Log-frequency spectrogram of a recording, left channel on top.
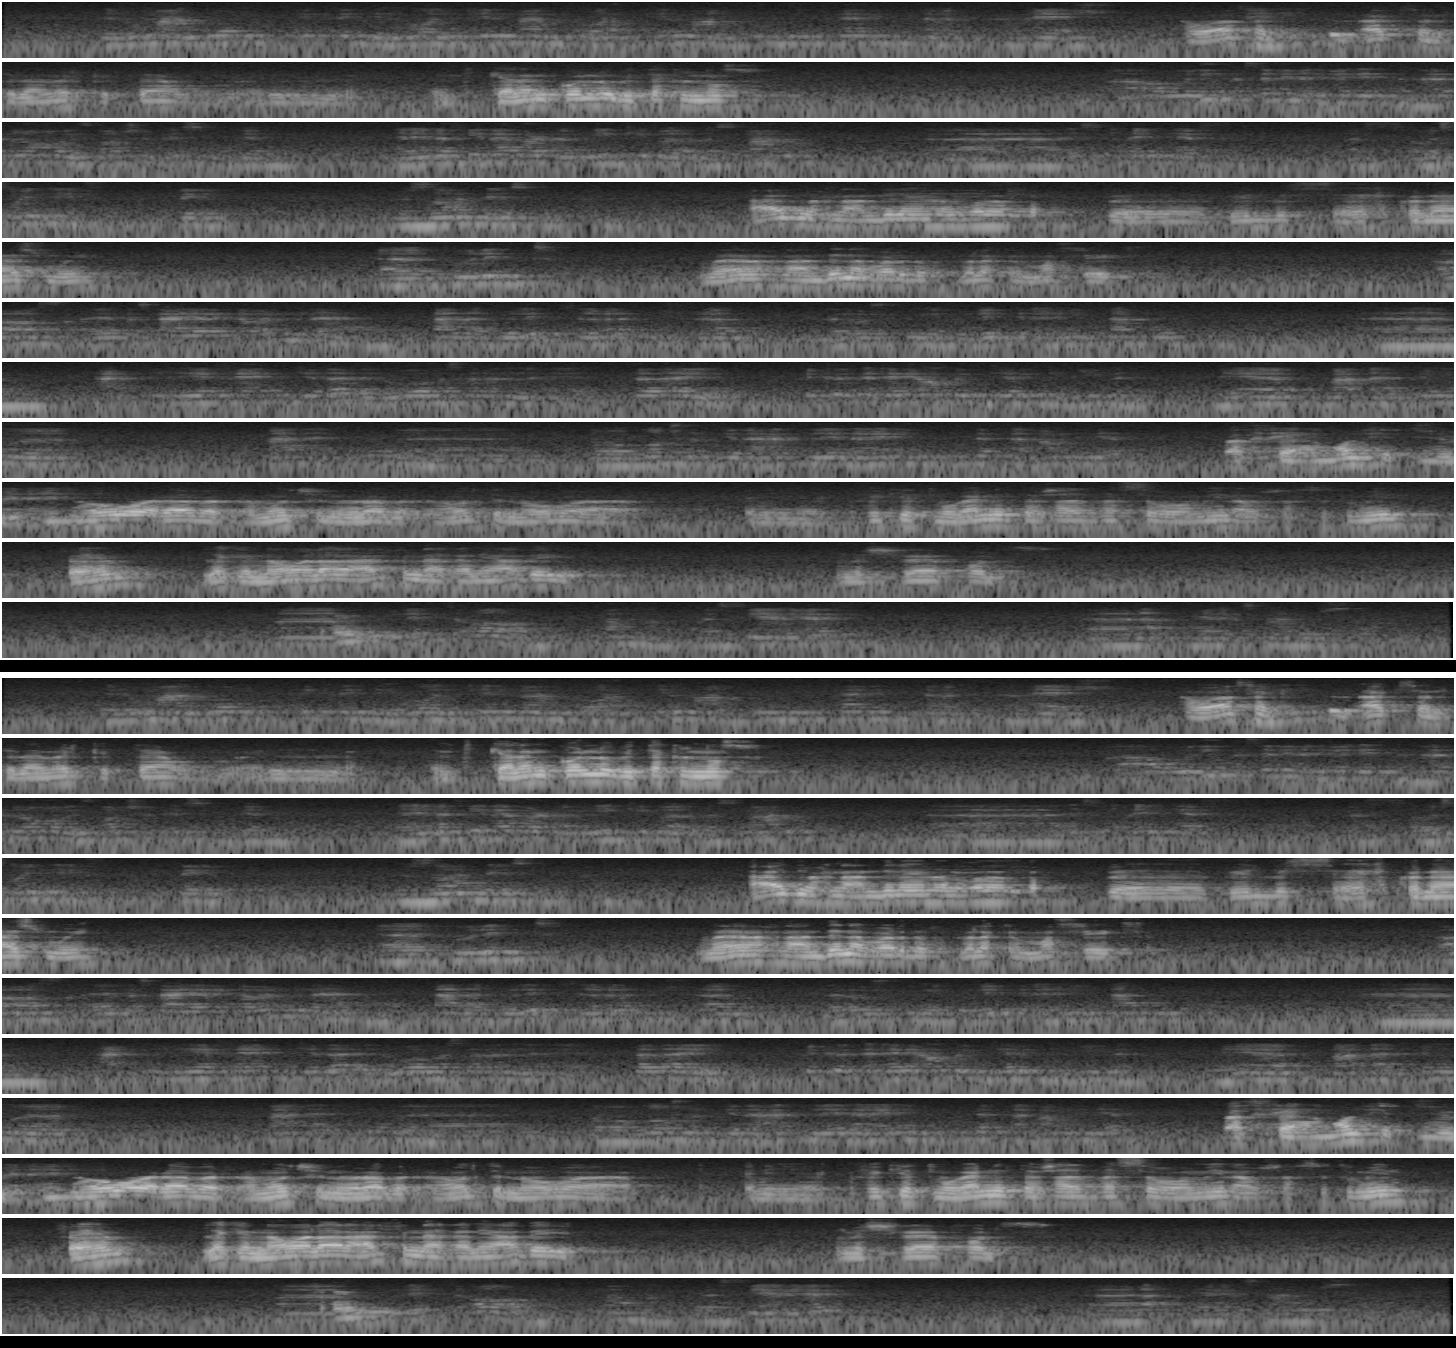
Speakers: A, on the left (about 90°); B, on the right (about 40°).
A: لان هم عندهم فكره ان هو الكلمه ورا الكلمه على طول دي فاهم انت ما تفهمهاش
B: هو اصلا
A: فاهمني
B: كمان الاكسنت الامريكي بتاعه ال... الكلام كله بيتاكل نصه
A: آه، آه، وليهم اسامي غريبه جدا عارف اللي هو ما بيظهرش باسمه كده يعني انا في رابر امريكي ب- بسمع له آه اسمه ان اف بس هو اسمه ان اف حرفيا مش ظاهر باسمه فاهم
B: عادي ما احنا عندنا
A: آه
B: هنا الولد
A: في
B: اللي هو ب- بيلبس <laughs> قناع اسمه ايه
A: آه توليت
B: ما احنا عندنا برضه خد بالك المصري يكسب
A: اه ص- آه، بس يعني كمان آه، بتاع ده توليت خلي بالك مش رابر يعني انا بشوف ان توليت الاغاني بتاعته آم، عارف اللي هي فان كده اللي هو مثلا آه، ابتدى ي- فكرة أغاني عمرو دياب الجديدة اللي هي بعد 2000 و بعد 2018 كده عارف اللي هي الأغاني الجديدة بتاعت عمرو دياب
B: بس
A: بلاقي
B: انا
A: إن
B: ما
A: توليت
B: قلتش
A: شبه
B: ان
A: الأغاني
B: إن هو
A: دي
B: رابر انا ما قلتش انه رابر انا قلت ان هو يعني فكرة مغني انت مش عارف بس هو مين او شخصيته مين فاهم لكن هو لا انا عارف ان اغانيه عادية مش راب خالص
A: آه
B: فاهمني
A: توليت آه فاهمك بس يعني عارف آه لا يعني ما اسمعلوش صراحة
